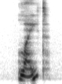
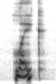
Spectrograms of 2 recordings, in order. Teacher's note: For the L sound, your tongue touches the roof of your mouth, right behind your front teeth.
